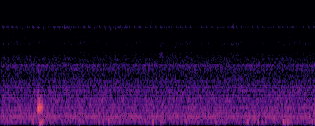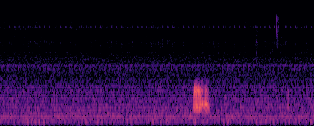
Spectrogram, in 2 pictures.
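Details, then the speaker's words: Two brief, low stomach gurgles in a woman about two months after gastric sleeve surgery, occurring when she drinks soon after eating, against quiet room noise. "if you sell any food anywhere near you in your system and then you drink um you'll hear this noise that's a really gross noise and it's embarrassing too"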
